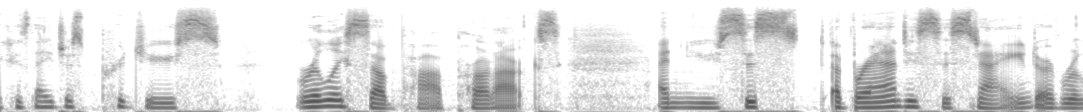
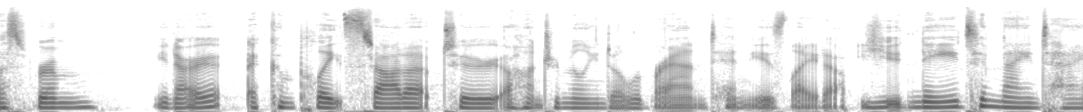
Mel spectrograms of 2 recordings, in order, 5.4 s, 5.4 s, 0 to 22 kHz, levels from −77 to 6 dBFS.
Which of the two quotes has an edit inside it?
second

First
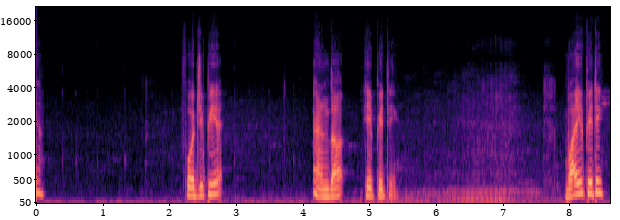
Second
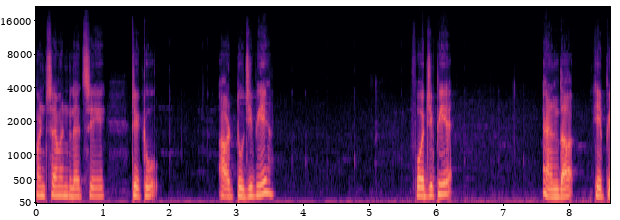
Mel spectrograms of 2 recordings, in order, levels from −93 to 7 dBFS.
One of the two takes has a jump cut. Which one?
second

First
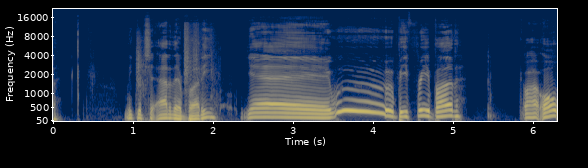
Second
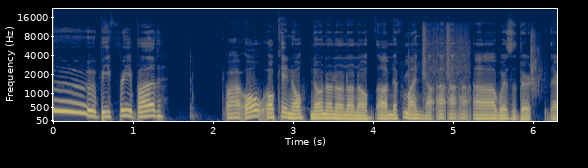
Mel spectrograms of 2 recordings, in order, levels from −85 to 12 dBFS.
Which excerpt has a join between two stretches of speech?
second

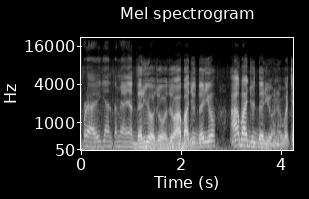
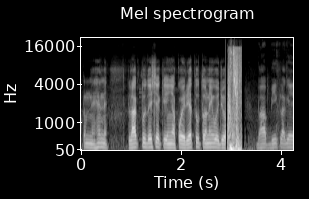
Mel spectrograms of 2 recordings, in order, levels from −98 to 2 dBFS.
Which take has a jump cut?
second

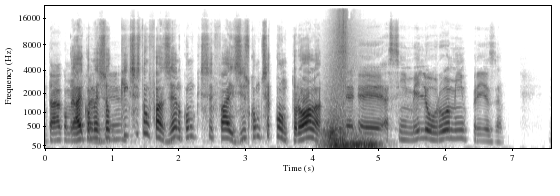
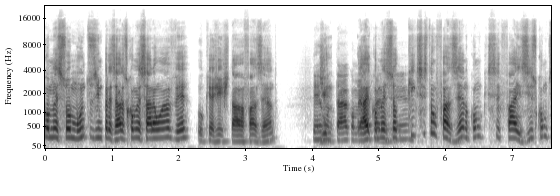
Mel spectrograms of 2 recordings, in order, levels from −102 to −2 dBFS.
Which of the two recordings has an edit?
first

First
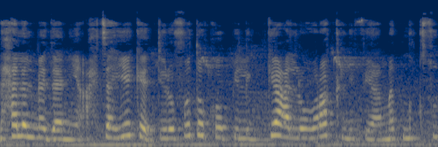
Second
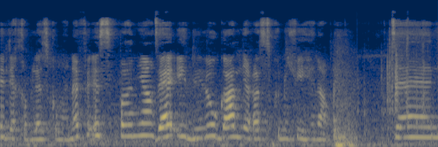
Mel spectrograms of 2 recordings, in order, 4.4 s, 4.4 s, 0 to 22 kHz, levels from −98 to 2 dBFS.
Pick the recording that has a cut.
second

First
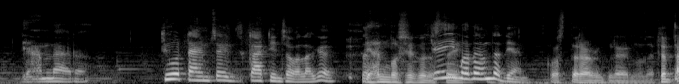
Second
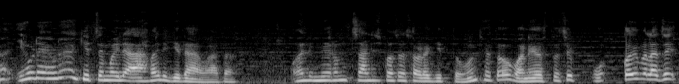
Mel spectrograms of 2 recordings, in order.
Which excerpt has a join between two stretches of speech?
first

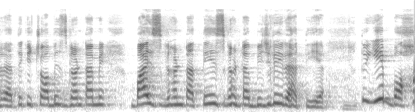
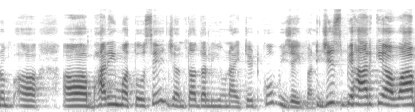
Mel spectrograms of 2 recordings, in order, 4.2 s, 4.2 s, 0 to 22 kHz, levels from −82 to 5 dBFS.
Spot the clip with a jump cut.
second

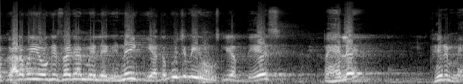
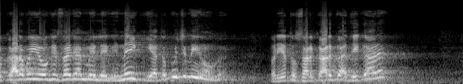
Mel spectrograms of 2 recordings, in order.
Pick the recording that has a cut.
first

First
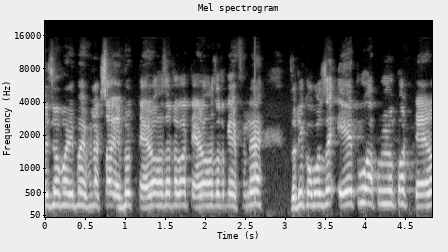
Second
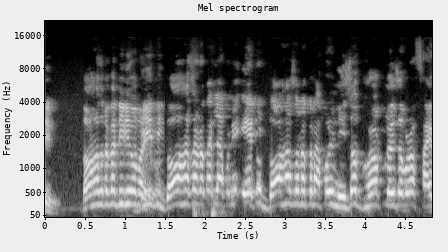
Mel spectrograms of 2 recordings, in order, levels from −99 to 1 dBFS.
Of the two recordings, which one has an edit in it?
second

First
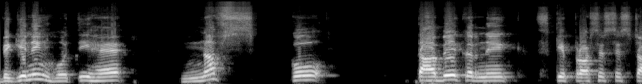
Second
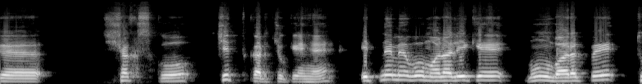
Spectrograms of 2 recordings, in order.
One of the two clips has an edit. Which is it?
second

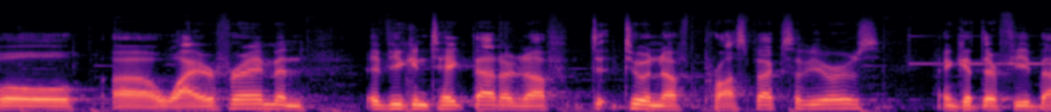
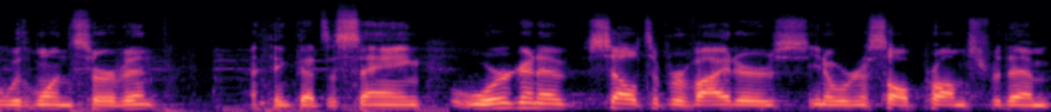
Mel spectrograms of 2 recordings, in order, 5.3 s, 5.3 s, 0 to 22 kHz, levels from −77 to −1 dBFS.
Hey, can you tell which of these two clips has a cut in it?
second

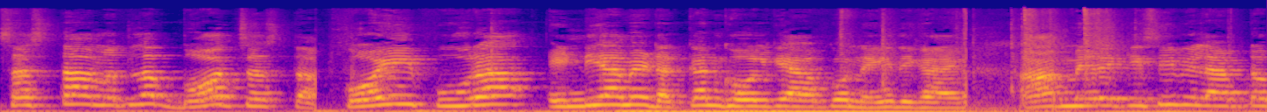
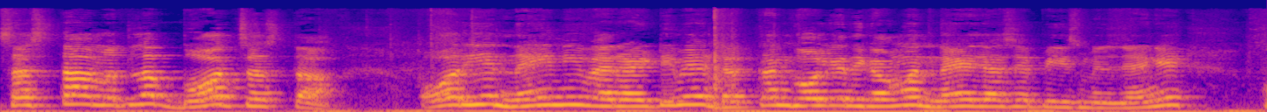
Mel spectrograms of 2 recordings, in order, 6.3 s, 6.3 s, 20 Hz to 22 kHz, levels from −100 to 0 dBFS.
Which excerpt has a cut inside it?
first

